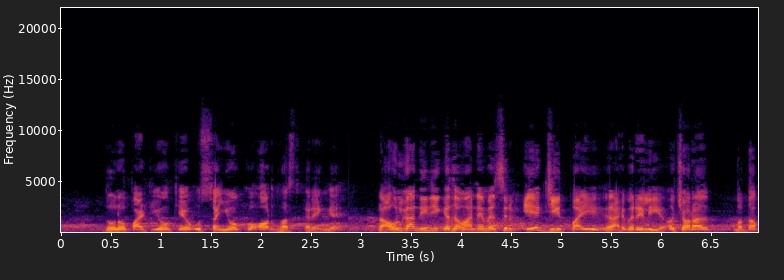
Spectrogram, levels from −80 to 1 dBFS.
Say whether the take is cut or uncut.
cut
